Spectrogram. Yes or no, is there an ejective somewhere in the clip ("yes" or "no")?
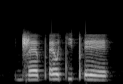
yes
